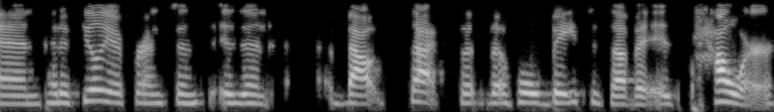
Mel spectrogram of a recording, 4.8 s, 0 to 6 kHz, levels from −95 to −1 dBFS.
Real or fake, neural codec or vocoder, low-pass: real; none; 5.4 kHz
